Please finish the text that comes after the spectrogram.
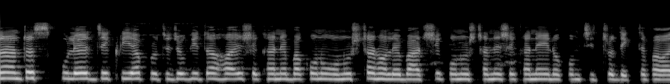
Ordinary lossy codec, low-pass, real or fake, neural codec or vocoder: none; 7.2 kHz; real; none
